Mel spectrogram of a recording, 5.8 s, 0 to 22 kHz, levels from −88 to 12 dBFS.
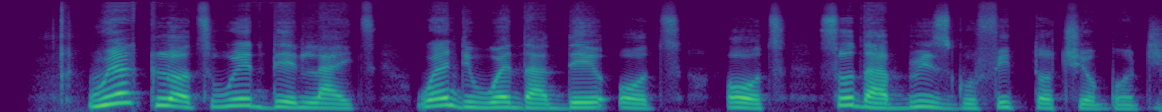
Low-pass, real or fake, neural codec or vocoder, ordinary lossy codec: none; fake; autoencoder, 48 kHz, 32 numbers a frame, DAC-VAE, trained on Japanese speech; none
